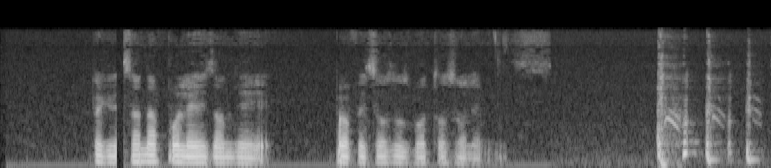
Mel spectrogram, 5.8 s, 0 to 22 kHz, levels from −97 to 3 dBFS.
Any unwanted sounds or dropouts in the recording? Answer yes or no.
yes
